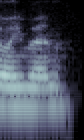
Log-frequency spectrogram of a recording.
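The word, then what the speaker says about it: Eamon: My name is Emon. It's an Irish name, but it's pronounced the same as the Arabic name Ayman. Oh, is it? Okay. Nice to meet you, Ayman.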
